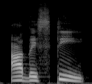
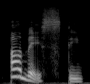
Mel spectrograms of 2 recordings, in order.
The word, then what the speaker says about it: avesti: Non è ebbi, avesti, come sento spesso, o avesti, altra pronuncia che sento spesso, ma è ebbi, avesti, ok?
